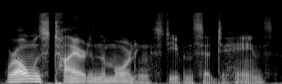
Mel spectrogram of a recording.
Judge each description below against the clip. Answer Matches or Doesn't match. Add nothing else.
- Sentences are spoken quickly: Matches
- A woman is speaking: Doesn't match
